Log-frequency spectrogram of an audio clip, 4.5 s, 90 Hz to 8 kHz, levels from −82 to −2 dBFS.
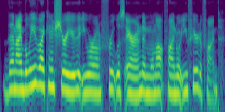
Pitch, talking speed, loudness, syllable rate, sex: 210 Hz, 305 wpm, -16 LUFS, 7.0 syllables/s, female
